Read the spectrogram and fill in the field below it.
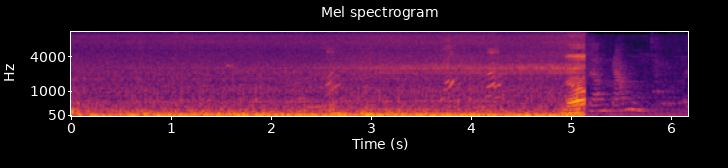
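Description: Wind rumbles past a moving car window.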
